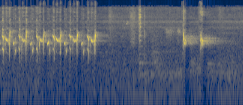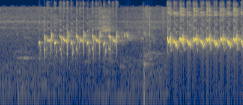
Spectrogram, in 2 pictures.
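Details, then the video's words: Yellow-vented bulbul with a long fighting song meant to lure other bulbuls: long rolling runs of rapid chattering notes, broken by a quieter stretch with a few single sharp chips before the rolling resumes. "Burung TRUCUKAN GACOR Ropel Panjang Cocok untuk PANCINGAN Trucuk"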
